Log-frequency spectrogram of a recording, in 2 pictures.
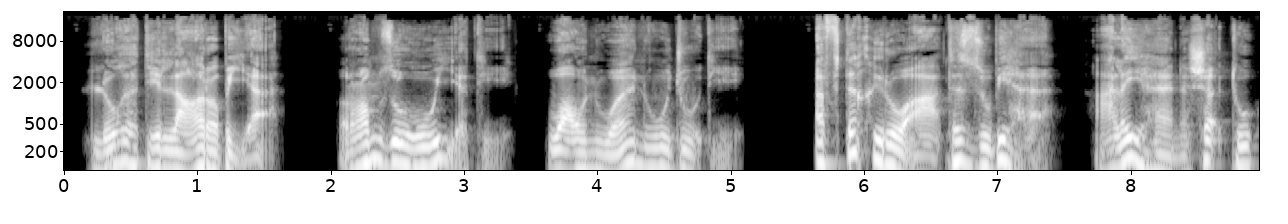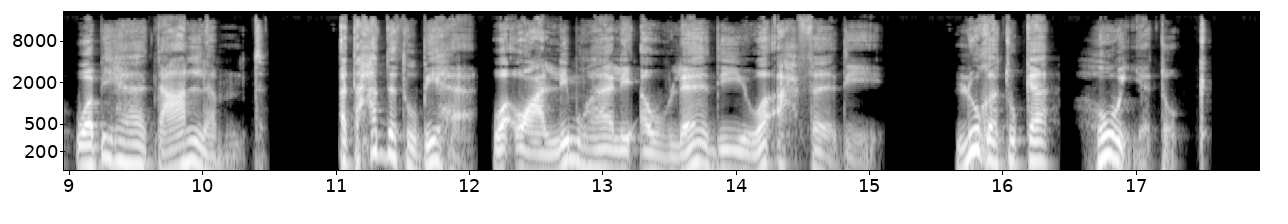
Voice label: Arabic Corporate Narrations

